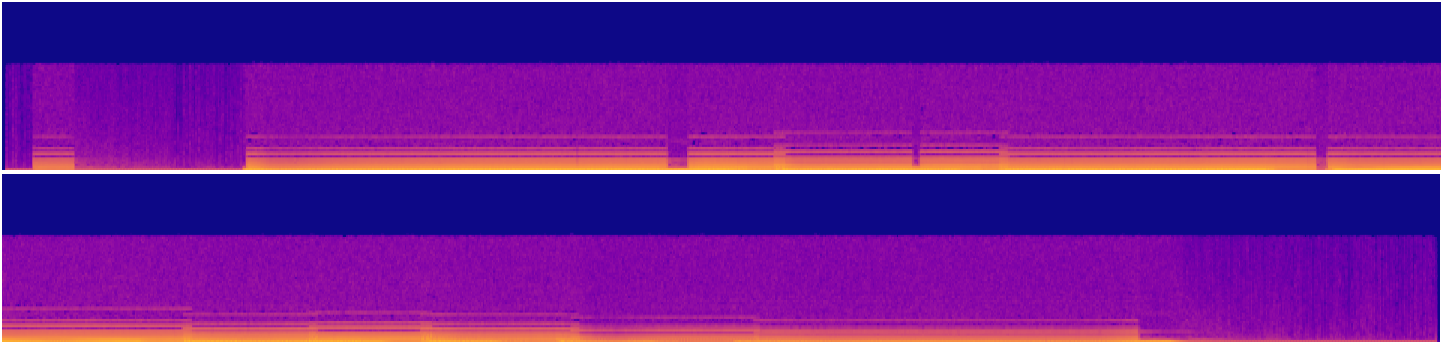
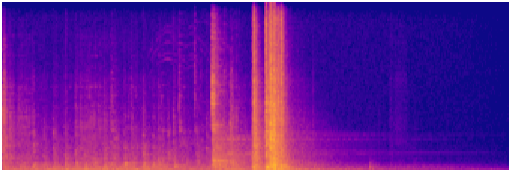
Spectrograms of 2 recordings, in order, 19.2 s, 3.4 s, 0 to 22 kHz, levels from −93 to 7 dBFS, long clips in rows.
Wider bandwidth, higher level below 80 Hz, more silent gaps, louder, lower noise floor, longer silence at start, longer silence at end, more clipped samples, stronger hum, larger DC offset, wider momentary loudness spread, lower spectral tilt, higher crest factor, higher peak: second, 13.5 kHz vs over 20 kHz; first, -24 dBFS vs -38 dBFS; neither; about the same, -17 LUFS vs -15 LUFS; second, -47 dBFS vs -59 dBFS; first, 0.2 s vs 0 s; second, 0 s vs 1.05 s; neither; neither; first, 2% vs under 0.1%; second, 10 LU vs 21 LU; first, -9 dB/octave vs -2 dB/octave; second, 14 dB vs 24 dB; about the same, -2 dBFS vs 0 dBFS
